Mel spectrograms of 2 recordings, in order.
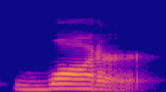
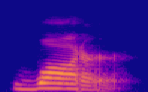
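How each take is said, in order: Both takes have the same delivery.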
